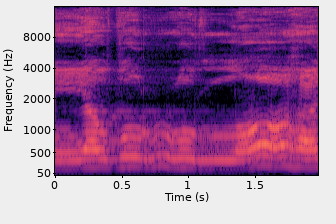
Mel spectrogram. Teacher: اور یہاں پر دیکھیے یہ واو اور یہ دونوں الف اور یہ لام کو نہیں پڑھا جائے گا، را کو لام سے ملا کر پڑھیں گے اور اللہ کے لام کو پر پڑھیں گے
